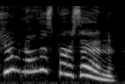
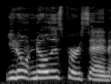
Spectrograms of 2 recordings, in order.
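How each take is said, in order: First: Much higher, cracking with tears; real tears breaking through. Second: Louder, still raised, steadier; insisting after the tears break; firmer repeat. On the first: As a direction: choke up on the words. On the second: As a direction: say it again and mean it. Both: Real, not acted. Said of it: "starting to get emotional about it".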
